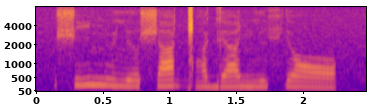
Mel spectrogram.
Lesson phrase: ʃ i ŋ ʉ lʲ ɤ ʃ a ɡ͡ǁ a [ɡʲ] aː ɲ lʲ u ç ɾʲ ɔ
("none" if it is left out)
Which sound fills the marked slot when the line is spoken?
ɡʲ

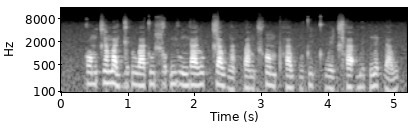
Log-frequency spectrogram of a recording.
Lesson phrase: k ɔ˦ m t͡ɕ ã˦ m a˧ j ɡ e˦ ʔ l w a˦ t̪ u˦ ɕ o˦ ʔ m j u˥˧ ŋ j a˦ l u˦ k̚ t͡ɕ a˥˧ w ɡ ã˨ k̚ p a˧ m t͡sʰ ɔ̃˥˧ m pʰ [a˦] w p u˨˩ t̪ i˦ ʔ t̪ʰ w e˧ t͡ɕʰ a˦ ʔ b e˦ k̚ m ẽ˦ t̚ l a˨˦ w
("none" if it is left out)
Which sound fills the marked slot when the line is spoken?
a˧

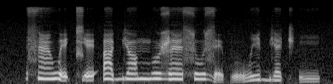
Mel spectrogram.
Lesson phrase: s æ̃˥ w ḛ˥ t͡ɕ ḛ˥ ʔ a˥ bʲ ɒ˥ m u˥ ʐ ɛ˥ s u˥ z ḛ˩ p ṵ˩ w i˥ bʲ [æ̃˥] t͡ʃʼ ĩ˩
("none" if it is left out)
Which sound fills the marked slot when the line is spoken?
æ˥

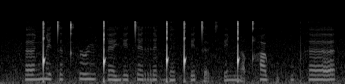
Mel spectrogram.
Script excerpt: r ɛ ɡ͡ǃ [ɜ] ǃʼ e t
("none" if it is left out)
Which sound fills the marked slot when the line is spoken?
ɛ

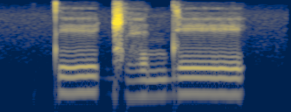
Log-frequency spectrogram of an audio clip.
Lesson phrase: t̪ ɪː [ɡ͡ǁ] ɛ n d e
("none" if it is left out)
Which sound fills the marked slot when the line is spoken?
ɡ͡ǁ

